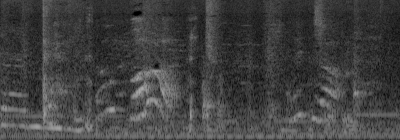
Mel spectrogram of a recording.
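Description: A girl's high-pitched, excited squeals and cries without words: she is reacting in joyful surprise to her father's unexpected return.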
